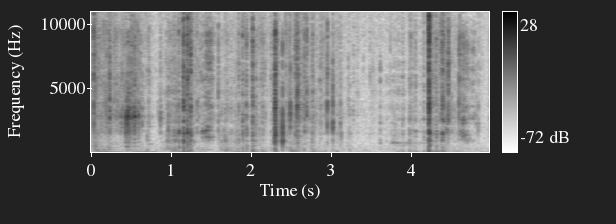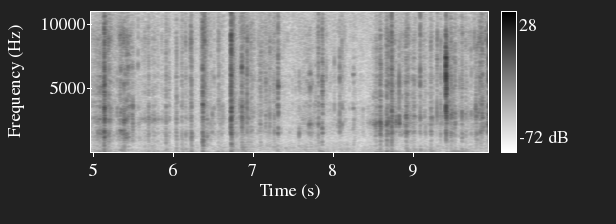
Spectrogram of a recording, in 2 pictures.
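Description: A metal blade scrapes and cuts into a solid, dry white bar of soap, shaving off flakes that pile up beside it. Crisp, crinkly scraping and brittle crunches come in uneven bursts, with sharp, bright snaps as the blade bites and chips break away. The sound is quiet, dry and high-pitched, with little low end.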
